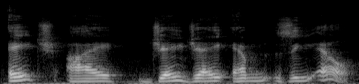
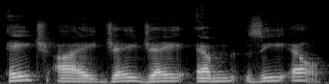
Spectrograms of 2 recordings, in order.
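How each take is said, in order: Both takes have the same delivery.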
